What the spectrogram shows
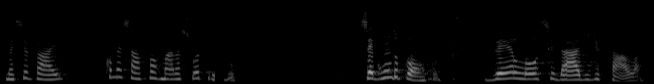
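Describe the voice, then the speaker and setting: A woman mentoring on public speaking, giving a lively talk on stage to a live audience and asking them questions. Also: a little high, unhurried.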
